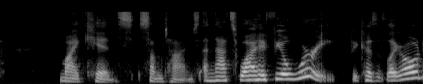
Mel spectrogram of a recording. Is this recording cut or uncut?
uncut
